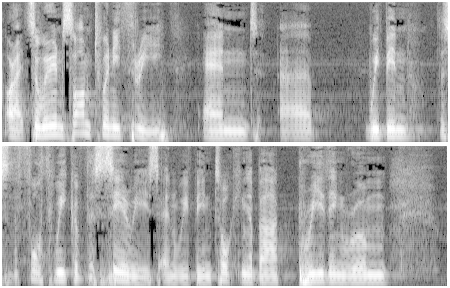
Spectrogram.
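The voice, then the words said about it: South African accent. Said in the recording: “I obviously am South African, which you detected from my accent”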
